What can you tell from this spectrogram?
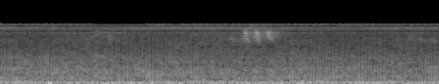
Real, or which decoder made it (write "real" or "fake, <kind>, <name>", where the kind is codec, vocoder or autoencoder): fake, vocoder, Vocos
